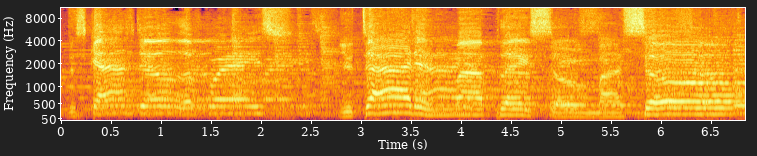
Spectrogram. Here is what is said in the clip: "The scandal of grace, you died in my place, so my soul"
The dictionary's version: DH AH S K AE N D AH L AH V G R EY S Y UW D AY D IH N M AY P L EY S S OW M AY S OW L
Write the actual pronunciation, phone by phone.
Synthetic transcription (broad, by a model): DH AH S K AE N D L AH V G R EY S Y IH D AY D IH N M AY P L EY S S OW M AY S OW L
